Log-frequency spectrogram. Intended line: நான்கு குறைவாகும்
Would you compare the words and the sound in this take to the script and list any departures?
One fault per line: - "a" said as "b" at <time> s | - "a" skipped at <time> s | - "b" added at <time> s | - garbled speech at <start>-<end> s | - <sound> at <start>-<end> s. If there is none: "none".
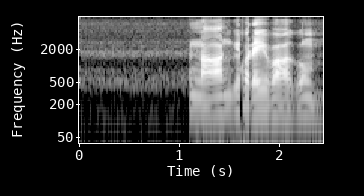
none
